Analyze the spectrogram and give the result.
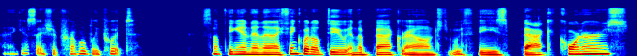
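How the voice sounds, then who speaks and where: A woman with a very low, warm voice talks in a rambling, easygoing way as she draws live, poking fun at her own work and filling pauses with ums. The sound is dry and close, with no room around it. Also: vocal fry, dry recording. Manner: rambling and self-deprecating, with many fillers. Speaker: artist drawing on a live stream. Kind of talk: casual chat while drawing.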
